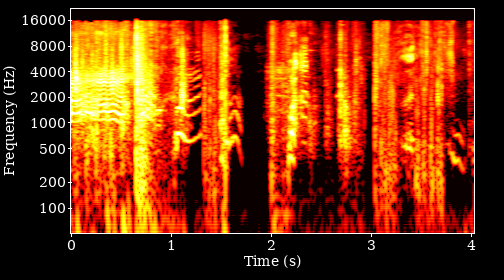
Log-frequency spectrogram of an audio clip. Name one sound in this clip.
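A wooden door crashes to the floor.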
